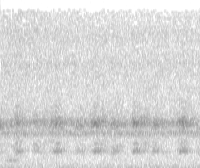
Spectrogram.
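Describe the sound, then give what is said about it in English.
Frogs croak outside a villa in Bali, forming a steady, faint chorus. Their calls repeat in an even, rhythmic pulse with no talking over them. “You might actually be able to hear the frogs outside my villa right now.”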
